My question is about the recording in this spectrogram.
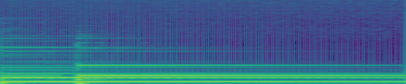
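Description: Acoustic guitar's final chord: strummed at the start and again about half a second in, then left to ring and slowly fade as the song ends.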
